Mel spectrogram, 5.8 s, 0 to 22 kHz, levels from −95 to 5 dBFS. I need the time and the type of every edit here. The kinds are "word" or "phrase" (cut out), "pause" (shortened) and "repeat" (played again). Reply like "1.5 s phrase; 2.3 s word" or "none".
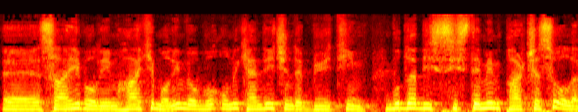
3.9 s word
